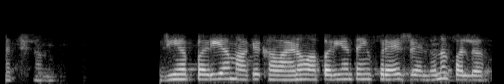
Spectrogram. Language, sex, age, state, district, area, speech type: Sindhi, female, 18-30, Uttar Pradesh, Lucknow, urban, conversation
